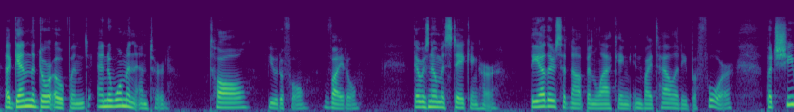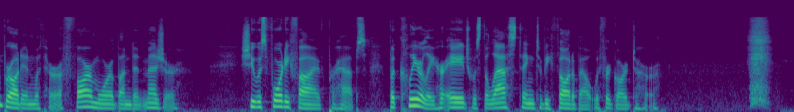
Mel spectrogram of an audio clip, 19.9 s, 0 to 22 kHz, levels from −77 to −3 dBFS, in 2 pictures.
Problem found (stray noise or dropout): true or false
true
